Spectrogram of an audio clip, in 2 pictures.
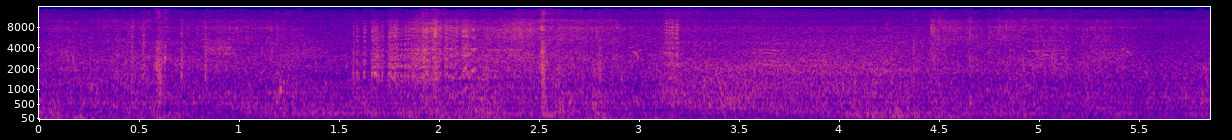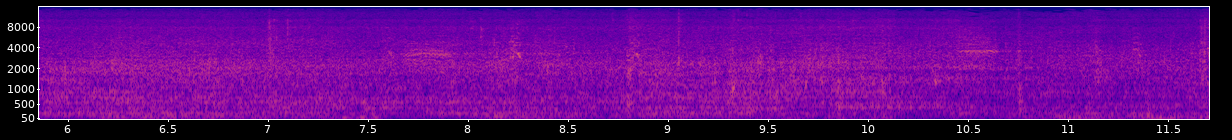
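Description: Choppy sea washing and splashing around a small wooden boat and against a rock, with wind buffeting the microphone.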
